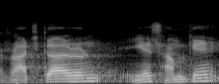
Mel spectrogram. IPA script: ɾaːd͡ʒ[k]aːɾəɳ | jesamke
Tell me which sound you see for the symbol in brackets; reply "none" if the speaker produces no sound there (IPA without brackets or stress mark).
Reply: k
